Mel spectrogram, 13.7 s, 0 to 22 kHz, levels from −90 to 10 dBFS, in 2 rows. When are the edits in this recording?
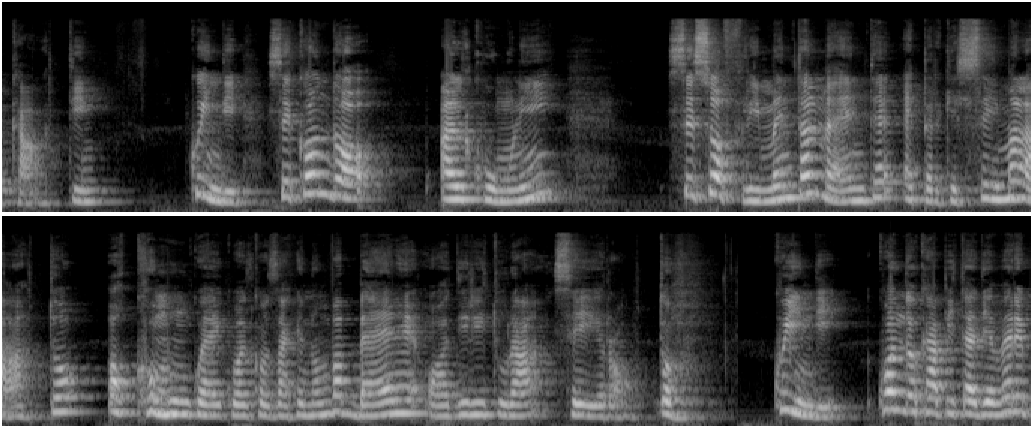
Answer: none

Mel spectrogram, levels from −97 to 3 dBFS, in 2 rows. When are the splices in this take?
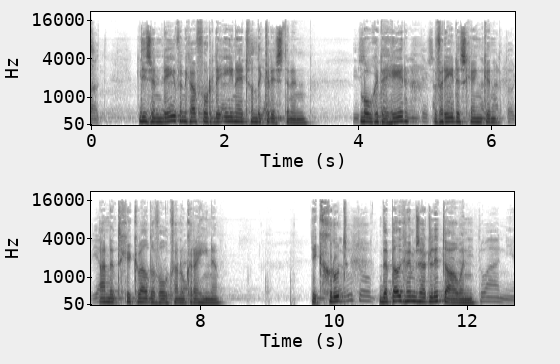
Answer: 3.9 s, 5.1 s

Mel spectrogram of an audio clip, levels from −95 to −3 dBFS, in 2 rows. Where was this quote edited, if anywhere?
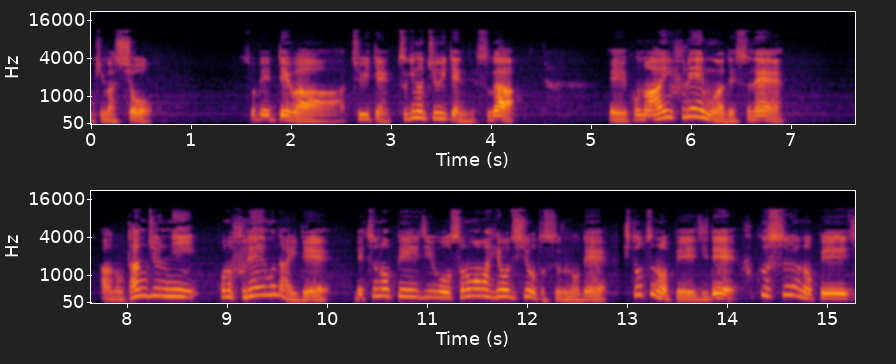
1.4 s, 12.9 s

